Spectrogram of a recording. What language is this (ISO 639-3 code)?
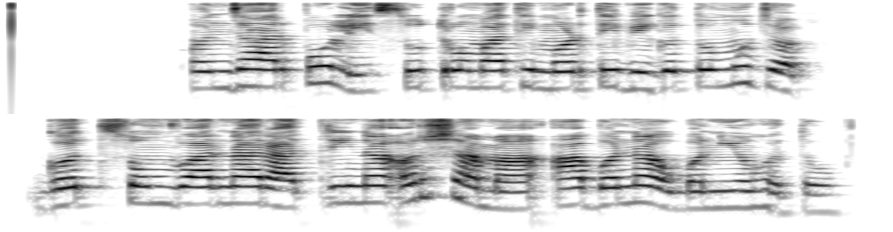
guj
